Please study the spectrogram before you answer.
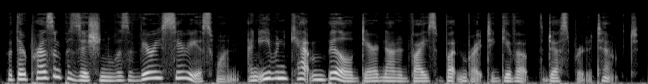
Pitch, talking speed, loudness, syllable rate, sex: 200 Hz, 220 wpm, -19 LUFS, 6.3 syllables/s, female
